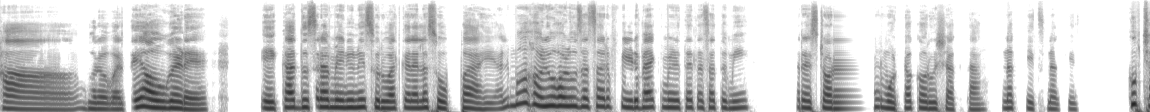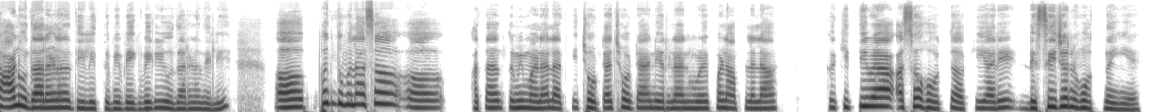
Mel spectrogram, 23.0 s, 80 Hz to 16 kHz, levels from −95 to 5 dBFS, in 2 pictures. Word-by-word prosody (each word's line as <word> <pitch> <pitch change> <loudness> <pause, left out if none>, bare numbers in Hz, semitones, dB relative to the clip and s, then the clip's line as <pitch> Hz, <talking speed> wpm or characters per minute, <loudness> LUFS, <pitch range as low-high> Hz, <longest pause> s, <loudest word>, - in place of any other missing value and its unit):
हां, 180 -2 -3
बरोबर. 185 -1 -2
ते 245 +3 +3
अवघड 225 -5 +6
आहे. 175 -1 0 0.7
एका-दुसऱ्या 240 +3 +2
मेनूनी 240 +1 +4
सुरुवात 220 -3 +1
करायला 225 0 +1
सोपं 225 0 -1
आहे 190 -2 -2
आणि 210 +7 -6
मग 370 +3 +2
हळू-हळू 290 -1 +5
जसं 265 0 0
फीडबॅक 240 0 0
मिळते, 240 0 -1
तसा 230 +1 -3
तुम्ही 225 +1 -3 0.5
रेस्टॉरंट 205 0 -3
मोठं 215 0 -1
करू 210 -3 -1
शकता. 175 -2 -8 0.3
नक्कीच-नक्कीच, 195 -3 -9 0.5
खूप 345 +1 +2
छान 270 +2 +4
उदाहरणं 230 -2 +3
दिलीत 205 -2 -1
तुम्ही. 200 0 -3
वेगवेगळी 205 +3 -2
उदाहरणं 195 -1 -2
दिलीत. 190 +6 -4 0.5
अ, 235 - +2 0.4
पण 385 -1 +1
तुम्हाला 335 -1 +3
असं 355 +1 +1
अ, 230 -6 -3 0.3
आता 230 +2 -2
तुम्ही 230 0 +1
म्हणालात, 215 -1 0
की 225 - -10
छोट्या-छोट्या 225 0 -1
निर्णयांमुळे 215 -1 -1
पण 230 -1 0
आपल्याला 210 0 -3 0.7
किती 250 +3 0
वेळा 280 -1 +6
असं 270 +3 0
होतं, 215 -1 -2
की 215 0 -3
अरे, 225 +3 -1 0.2
डिसिजन 260 +4 +3
होत 225 -2 +2
नाहीये. 180 -4 -2
225 Hz, 140 wpm, -23 LUFS, 200-240 Hz, 0.7 s, अवघड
